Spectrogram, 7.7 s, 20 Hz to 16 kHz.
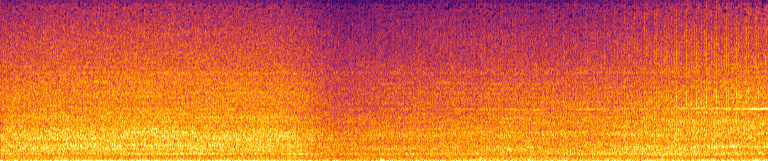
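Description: A 2020 Jeep Gladiator with the 3.6 engine idles close by, a steady, even rumble with a brief dip partway through and no talking.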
